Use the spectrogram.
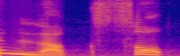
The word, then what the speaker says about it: l'accent: इसकी pronunciation French में होती है l'accent, l'accent, राइट।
